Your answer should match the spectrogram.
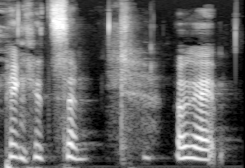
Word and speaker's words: Picts: Yes, to pronounce all the letters. picts. Okay, so one day he saw them burying one of their own near the riverbed of the River Ness.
